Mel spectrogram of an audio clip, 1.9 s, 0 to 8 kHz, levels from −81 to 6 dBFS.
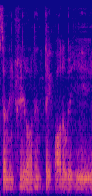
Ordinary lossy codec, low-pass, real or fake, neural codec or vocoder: none; 7.2 kHz; fake; vocoder, 22.05 kHz, 80 mel bands, HiFi-GAN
